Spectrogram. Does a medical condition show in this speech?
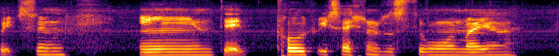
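Yes: cerebral palsy; diplegia.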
